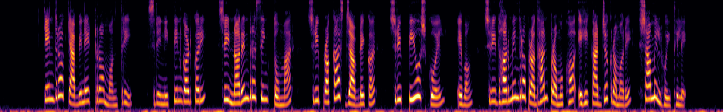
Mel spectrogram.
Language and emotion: Odia, neutral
